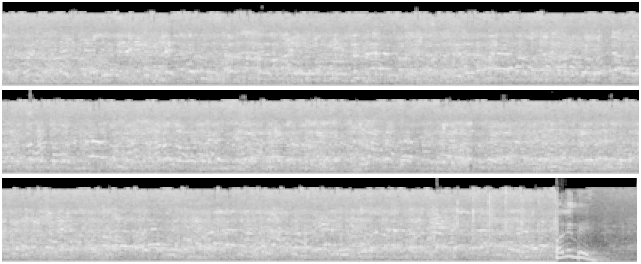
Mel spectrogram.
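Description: A large crowd chatters and shouts loudly in a big hall.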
